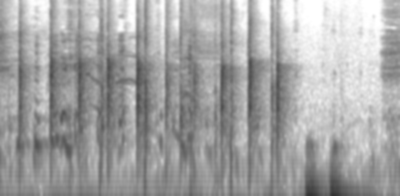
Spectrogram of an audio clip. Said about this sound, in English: He likes to clap. That's, that's basically what you have to know about him.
